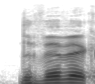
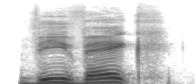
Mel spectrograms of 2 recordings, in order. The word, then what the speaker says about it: Vivek: Vivek. Cake, like he said. But I don't know if he's memeing. I don't. Fuck it. I could have sworn though I heard it's pronounced Vivek forever, and then all of a sudden, him saying it.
